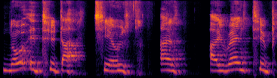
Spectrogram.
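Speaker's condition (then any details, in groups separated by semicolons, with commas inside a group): Ataxic cerebral palsy; affects talking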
